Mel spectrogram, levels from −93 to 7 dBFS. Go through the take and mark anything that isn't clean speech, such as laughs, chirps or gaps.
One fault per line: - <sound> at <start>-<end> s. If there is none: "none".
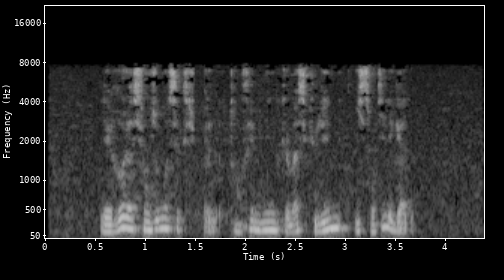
- dropout at 1.5-1.6 s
